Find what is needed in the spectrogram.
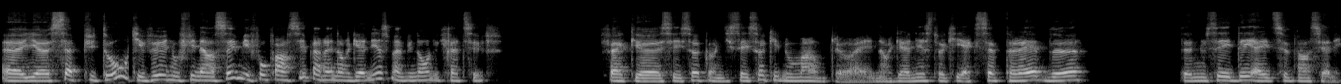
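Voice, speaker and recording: A woman with a Quebec accent speaks at a fairly low pitch. She goes at a fairly slow pace with ordinary pitch variation. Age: 70s. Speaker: artist and mental health advocate. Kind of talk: podcast interview.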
